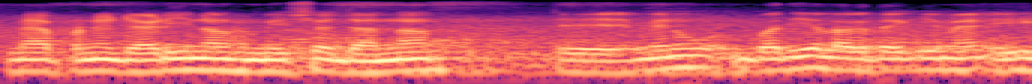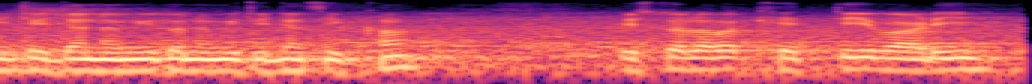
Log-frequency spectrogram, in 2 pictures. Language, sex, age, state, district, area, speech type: Punjabi, male, 18-30, Punjab, Kapurthala, rural, spontaneous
